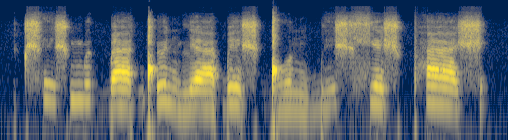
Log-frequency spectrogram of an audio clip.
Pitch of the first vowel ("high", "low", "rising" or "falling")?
falling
